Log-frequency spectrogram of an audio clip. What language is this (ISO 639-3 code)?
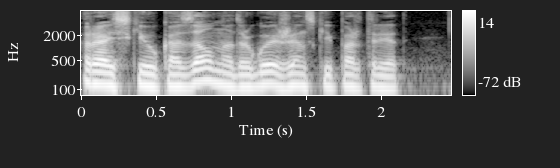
rus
